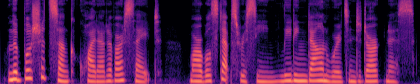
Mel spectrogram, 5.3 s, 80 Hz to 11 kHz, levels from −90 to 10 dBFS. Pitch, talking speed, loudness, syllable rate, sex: 215 Hz, 205 wpm, -20 LUFS, 5.3 syllables/s, female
